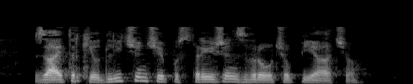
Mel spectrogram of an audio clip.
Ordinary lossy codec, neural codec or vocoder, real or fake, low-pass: MP3, 24 kbps; none; real; 7.2 kHz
